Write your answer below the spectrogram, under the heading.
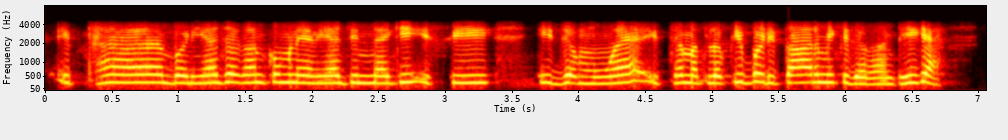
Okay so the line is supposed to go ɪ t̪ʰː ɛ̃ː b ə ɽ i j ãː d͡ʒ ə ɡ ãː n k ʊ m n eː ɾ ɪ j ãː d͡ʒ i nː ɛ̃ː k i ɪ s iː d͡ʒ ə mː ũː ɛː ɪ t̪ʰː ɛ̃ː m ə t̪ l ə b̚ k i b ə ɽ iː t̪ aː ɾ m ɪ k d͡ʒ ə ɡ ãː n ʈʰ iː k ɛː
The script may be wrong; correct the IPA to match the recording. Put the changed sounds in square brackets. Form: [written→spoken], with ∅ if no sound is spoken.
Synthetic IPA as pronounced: ɪ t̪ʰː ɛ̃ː b ə ɽ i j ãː d͡ʒ ə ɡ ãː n k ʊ m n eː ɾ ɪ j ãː d͡ʒ [i→ɪ] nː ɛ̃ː k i ɪ s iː d͡ʒ ə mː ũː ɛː ɪ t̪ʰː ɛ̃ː m ə t̪ l ə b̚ k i b ə ɽ iː t̪ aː ɾ m ɪ k d͡ʒ ə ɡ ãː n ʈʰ iː k ɛː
